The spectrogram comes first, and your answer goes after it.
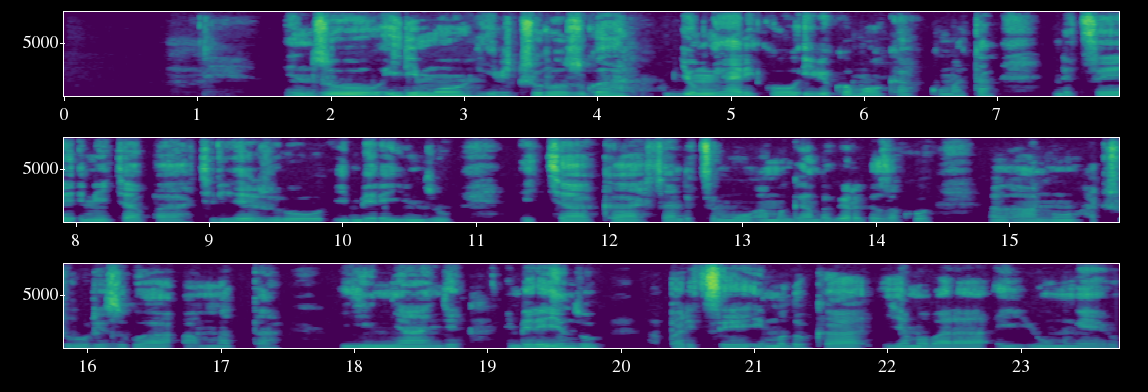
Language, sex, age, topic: Kinyarwanda, male, 25-35, finance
